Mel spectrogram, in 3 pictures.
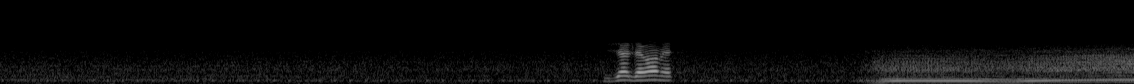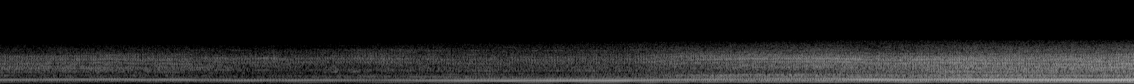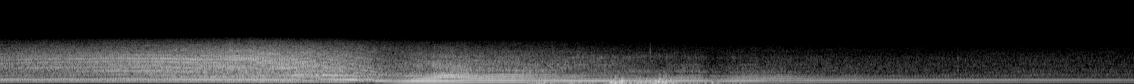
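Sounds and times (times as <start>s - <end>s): car engine passing: 8.6s - 34.0s
low thumps: 27.5s - 30.6s.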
